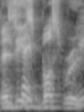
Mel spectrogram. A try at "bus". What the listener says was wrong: You say buzz. Do you say bus? Did you not say buzz?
